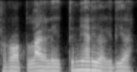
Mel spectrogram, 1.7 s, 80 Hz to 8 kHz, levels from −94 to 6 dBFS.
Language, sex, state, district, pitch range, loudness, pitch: Chakma, male, Tripura, Dhalai, 115-130 Hz, -18 LUFS, 115 Hz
